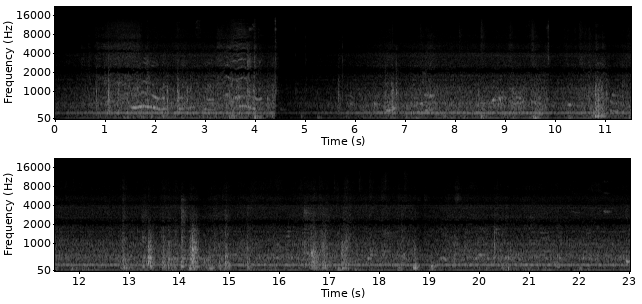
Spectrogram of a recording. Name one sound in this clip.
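A young woman talks calmly, close by.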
